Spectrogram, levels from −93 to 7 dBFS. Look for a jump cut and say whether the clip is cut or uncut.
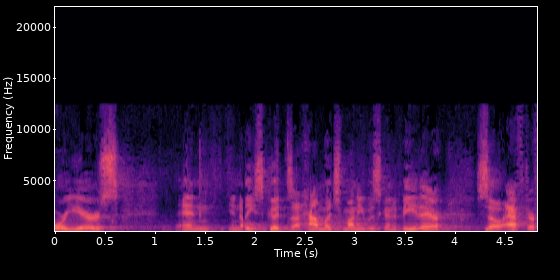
cut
